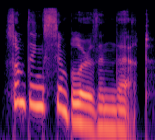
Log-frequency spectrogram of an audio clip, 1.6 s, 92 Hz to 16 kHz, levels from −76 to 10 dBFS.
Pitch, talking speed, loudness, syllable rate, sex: 220 Hz, 155 wpm, -15 LUFS, 4.9 syllables/s, female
